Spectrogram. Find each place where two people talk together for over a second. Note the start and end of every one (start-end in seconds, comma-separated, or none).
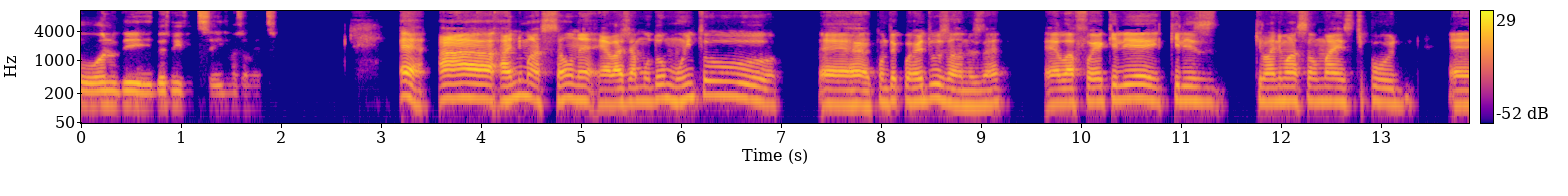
none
